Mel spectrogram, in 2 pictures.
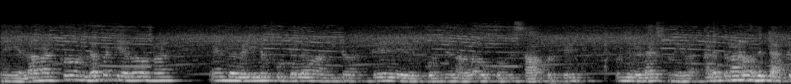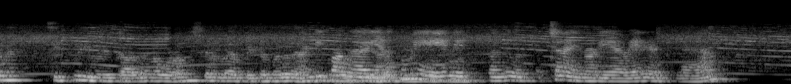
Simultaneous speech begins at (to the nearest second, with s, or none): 11 s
